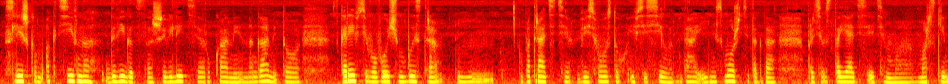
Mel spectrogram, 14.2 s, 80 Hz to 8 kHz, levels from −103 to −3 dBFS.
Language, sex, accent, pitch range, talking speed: Russian, female, native, 165-180 Hz, 115 wpm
